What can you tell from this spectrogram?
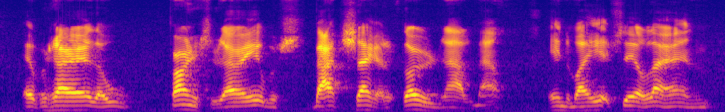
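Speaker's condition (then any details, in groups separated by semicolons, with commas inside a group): Parkinson's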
